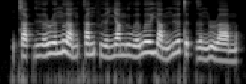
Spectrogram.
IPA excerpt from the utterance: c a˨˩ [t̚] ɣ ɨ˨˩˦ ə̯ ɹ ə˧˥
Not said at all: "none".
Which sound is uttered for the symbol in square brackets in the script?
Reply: k̚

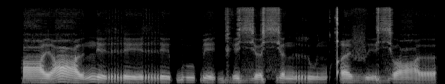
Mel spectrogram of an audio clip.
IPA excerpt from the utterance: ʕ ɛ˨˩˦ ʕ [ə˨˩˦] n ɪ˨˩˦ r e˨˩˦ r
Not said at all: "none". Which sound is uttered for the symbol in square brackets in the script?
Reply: ə˨˩˦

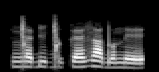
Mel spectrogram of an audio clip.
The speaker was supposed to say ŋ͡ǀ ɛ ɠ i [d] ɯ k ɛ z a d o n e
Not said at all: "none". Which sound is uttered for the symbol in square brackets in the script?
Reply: ɡ͡ǀ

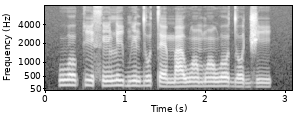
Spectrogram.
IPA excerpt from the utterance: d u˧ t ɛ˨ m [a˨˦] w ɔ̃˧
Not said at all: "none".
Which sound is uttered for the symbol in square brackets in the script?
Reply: a˨˦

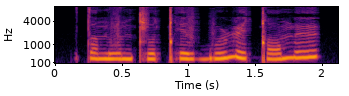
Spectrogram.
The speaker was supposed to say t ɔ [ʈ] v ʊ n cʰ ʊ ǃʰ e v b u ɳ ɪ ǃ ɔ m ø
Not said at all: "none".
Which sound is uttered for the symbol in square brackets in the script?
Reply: n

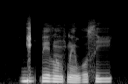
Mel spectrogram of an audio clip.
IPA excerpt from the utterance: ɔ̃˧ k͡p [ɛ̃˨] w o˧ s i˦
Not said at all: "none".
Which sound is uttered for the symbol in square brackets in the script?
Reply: ɛ̃˨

